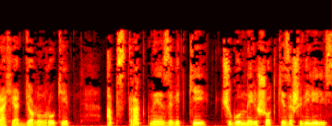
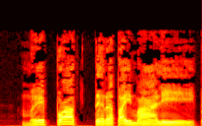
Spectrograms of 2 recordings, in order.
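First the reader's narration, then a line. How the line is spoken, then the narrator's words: Triumphant roar. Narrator (Russian): победно проревел Сивый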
